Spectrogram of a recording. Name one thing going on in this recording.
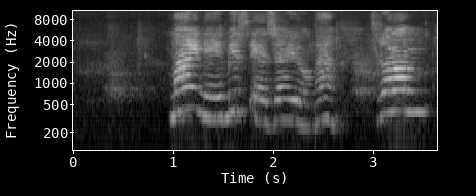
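A young boy speaks loudly and clearly, close by, as if reciting.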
